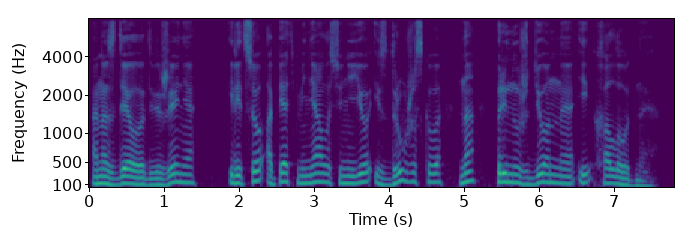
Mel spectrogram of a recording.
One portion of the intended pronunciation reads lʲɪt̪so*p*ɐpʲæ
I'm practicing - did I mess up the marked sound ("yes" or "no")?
yes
